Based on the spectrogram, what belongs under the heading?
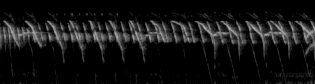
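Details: Belgian canaries singing together in a lively jumble of fast, descending chip notes and trills, repeated many times a second, loud and steady throughout.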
